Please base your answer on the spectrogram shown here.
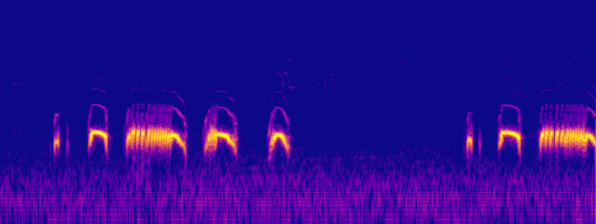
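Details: A spotted dove decoy bird calls two cooing phrases. Each begins with a tiny note, swells into a long vibrating trill and ends in two or three smooth descending coos, with quiet gaps in between.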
